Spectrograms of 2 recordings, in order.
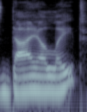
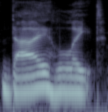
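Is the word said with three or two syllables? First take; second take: three; two. First: The word is said with three syllables. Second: The word is said with two syllables. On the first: The speaker calls it wrong. "A lot of times people pronounce the word dilate as dilate" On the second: The speaker calls it right. "It's just two syllables"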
